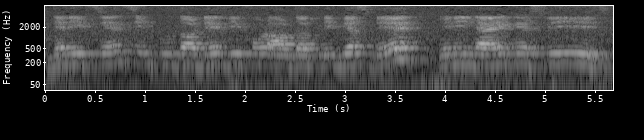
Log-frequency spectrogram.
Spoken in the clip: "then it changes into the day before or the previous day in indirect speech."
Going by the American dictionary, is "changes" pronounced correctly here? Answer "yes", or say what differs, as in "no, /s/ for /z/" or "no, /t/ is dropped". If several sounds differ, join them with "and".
no, /s/ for /tʃ/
